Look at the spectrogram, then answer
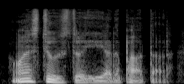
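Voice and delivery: low-voiced stern professor; low, menacing challenge to a pupil; Snape's cold disdain. Snape confronting Harry at the hidden stairs, cold and low.

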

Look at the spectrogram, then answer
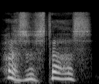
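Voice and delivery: hoarse and high. Acted. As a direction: croak it out hoarsely. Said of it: "sagte Onkel Vernon heiser".

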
